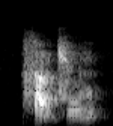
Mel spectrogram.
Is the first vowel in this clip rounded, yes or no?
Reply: no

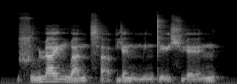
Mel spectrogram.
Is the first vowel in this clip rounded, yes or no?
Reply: yes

